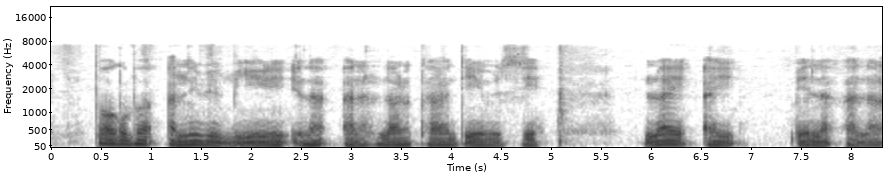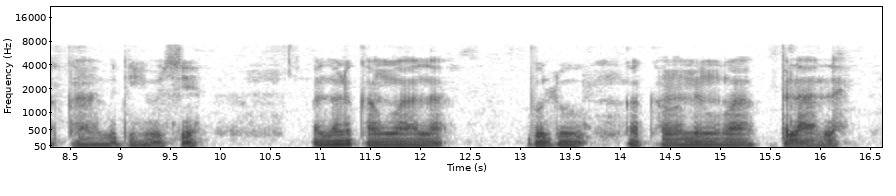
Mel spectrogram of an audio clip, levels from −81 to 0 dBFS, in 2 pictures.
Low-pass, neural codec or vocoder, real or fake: 7.2 kHz; none; real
